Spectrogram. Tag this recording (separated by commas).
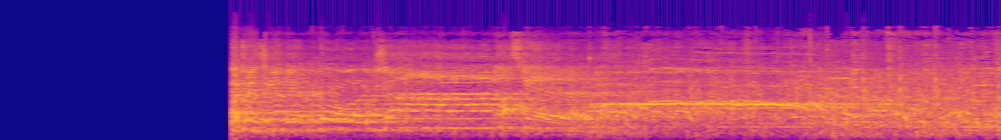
Music, Speech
